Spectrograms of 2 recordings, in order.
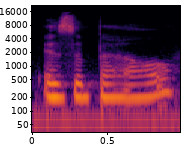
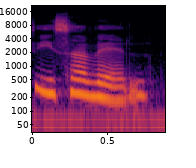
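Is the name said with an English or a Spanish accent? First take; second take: English; Spanish. First: The name is said with an English accent. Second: The name is said with a Spanish accent. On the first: The speaker calls it wrong. "That's the gringo way of pronouncing it" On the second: The speaker calls it right. "But it's Isabel"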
